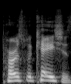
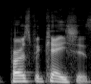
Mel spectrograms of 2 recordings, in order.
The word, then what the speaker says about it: perspicacious: it's a big word purse Pi K shus there it is perspicacious I was having a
